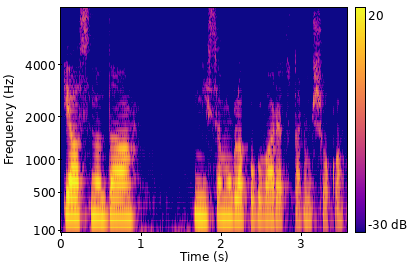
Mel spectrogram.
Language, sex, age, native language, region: Slovenian, female, 12-17, Slovenian, Drava region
